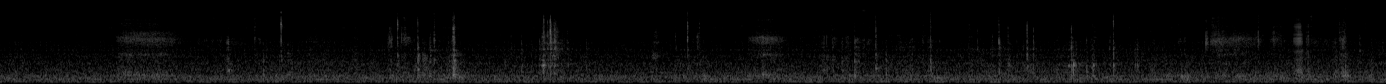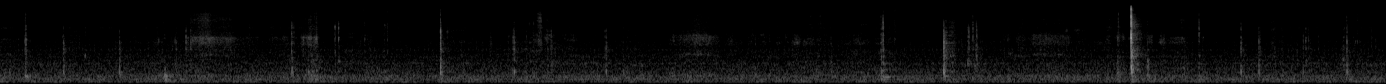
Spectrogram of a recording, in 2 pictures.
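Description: Quiet handling of a clear plastic loom board: soft rustling and scattered small clicks as rubber loom bands are stretched and slipped over the plastic pegs, with one sharper click near the end.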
